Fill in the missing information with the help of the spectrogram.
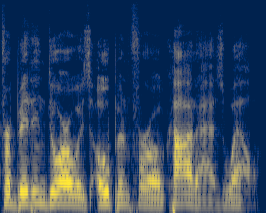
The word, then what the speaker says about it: Okada: Another favorite of mine, personally, the Rainmaker, making sure I'm getting his name right, Kazuchika Okada. – Yep, Okada at number two, the Rainmaker himself.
